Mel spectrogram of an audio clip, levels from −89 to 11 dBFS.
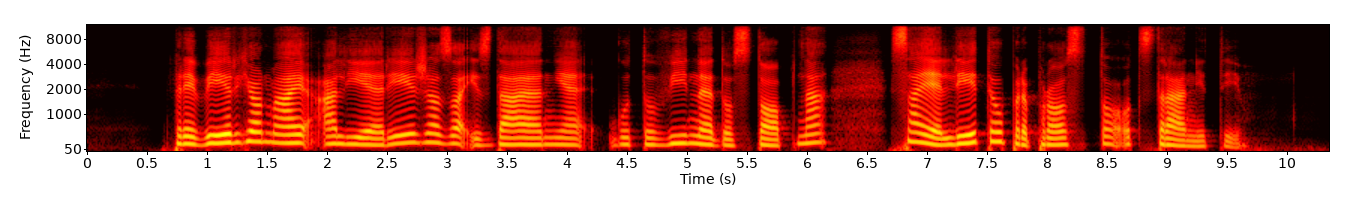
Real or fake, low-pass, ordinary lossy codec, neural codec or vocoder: fake; none; none; codec, 24 kHz, 0.9 kbps, DualCodec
